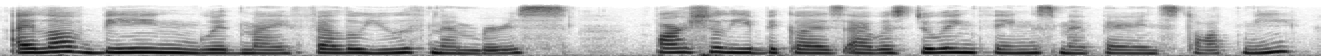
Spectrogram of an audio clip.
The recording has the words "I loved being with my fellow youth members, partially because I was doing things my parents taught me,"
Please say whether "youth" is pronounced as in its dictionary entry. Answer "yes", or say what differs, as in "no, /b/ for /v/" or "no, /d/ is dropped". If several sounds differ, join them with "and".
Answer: yes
